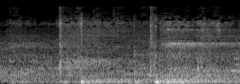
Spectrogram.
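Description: Badminton rally: two sharp racket hits on the shuttlecock about a second apart, with players' feet thudding on the court between and after them. A high shoe squeak starts near the end.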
